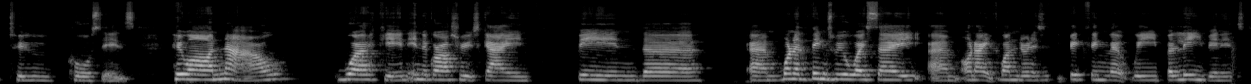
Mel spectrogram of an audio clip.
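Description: A woman's voice: medium pitch, pushed and bright, rough recording. A woman from a county football body, answering interview questions with proud enthusiasm and the odd filler. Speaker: county football development officer.

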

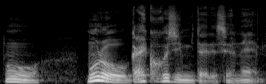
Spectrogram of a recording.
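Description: A man's voice: fairly low pitch, lively intonation, normal speed, mellow, slightly rough. A man hosting a casual solo podcast about learning Chinese, talking in a friendly, explanatory way with many fillers. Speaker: podcast host teaching Chinese.

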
